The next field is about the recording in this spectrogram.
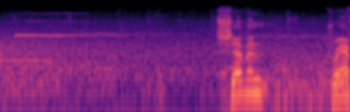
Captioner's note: whistle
